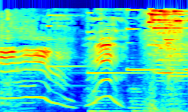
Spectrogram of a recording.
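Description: A cartoon child's voice gives a long, falling wordless sound and then a short rising-and-falling one, over children's background music. A high tinkling magic chime sets in near the end as ice is conjured.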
